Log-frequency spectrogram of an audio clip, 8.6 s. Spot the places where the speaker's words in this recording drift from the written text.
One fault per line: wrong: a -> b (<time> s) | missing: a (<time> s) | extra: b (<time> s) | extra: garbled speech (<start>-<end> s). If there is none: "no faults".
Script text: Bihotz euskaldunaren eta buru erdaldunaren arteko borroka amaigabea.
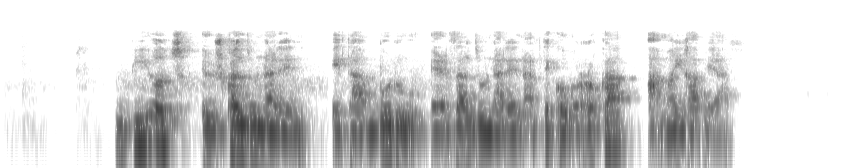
no faults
